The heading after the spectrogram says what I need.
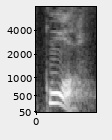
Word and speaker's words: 过: This character is pronounced fourth tone, guo, guo.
